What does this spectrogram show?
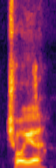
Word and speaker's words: cholla: murdered in the chat the cholla wood choya it's kinda like c-h-o-y-a um because that's how the cactus is pronounced um and i only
